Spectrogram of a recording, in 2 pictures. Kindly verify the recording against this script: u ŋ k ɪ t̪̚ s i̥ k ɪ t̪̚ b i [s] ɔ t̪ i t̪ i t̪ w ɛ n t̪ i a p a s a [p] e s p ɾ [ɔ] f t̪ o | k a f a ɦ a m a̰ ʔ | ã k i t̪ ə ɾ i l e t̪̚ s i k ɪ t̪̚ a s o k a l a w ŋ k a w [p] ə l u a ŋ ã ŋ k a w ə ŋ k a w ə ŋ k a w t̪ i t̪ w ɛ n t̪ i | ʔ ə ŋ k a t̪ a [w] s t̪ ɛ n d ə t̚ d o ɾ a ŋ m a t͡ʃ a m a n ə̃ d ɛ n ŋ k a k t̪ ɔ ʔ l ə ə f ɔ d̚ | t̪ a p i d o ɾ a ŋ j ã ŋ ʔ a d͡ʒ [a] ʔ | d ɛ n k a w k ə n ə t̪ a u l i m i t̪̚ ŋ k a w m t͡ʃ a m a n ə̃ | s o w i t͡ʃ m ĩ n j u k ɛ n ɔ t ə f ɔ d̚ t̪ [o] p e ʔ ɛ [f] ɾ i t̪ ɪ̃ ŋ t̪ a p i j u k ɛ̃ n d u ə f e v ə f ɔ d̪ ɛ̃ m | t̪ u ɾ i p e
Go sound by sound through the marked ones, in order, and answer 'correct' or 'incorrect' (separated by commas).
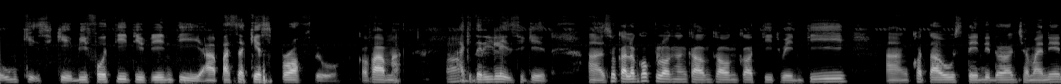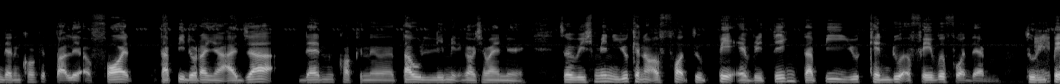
incorrect, incorrect, correct, incorrect, incorrect, correct, incorrect, incorrect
